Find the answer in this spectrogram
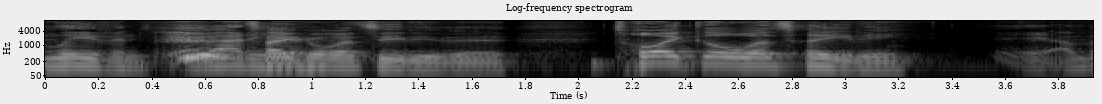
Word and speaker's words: Taika Waititi: That's how Chris Hemsworth says it. Really? With his beautiful Australian accent, Taika Waititi.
